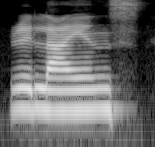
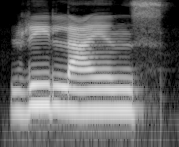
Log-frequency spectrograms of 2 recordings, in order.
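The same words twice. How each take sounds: First: Said in the usual way. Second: Reliance slowly split as "ri-laayens"; syllable by syllable. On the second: Shown as a demonstration. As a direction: stretch out Reliance for learners. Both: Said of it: "एंस करके उच्चारण हो रहा".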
